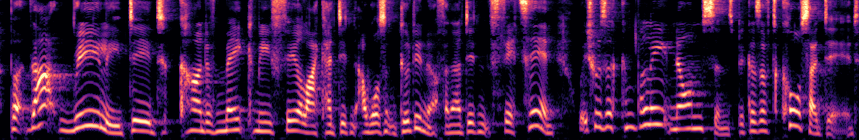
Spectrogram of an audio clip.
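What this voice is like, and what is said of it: Mancunian English accent. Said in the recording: “I spoke with a Mancunian accent, as I still do”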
